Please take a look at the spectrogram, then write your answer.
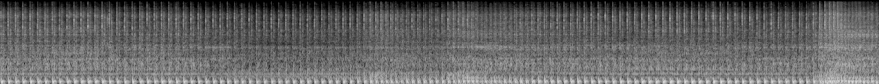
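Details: Alfa moped small engine with new piston kit, valves not leaking, magneto and clutch fine: sharp even knock about three and a half per second over idle, tracking engine speed; source not identified.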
